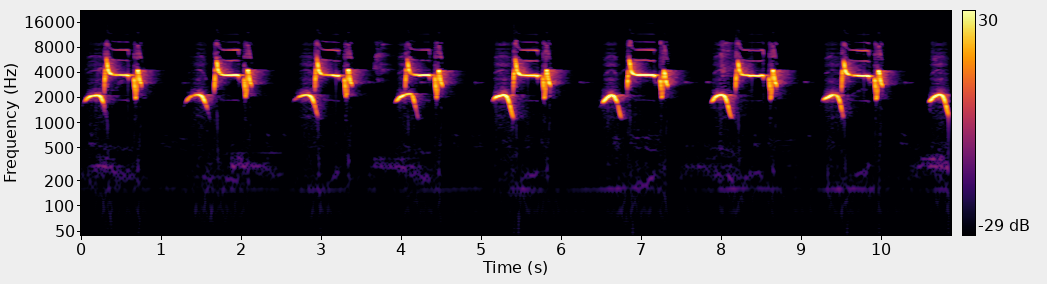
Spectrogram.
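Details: Combative visiting Bar-winged prinia in steady song: nine evenly paced phrases, each a lower arched whistle dropping away followed by a high ringing double note, repeated about every 1.2 seconds.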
